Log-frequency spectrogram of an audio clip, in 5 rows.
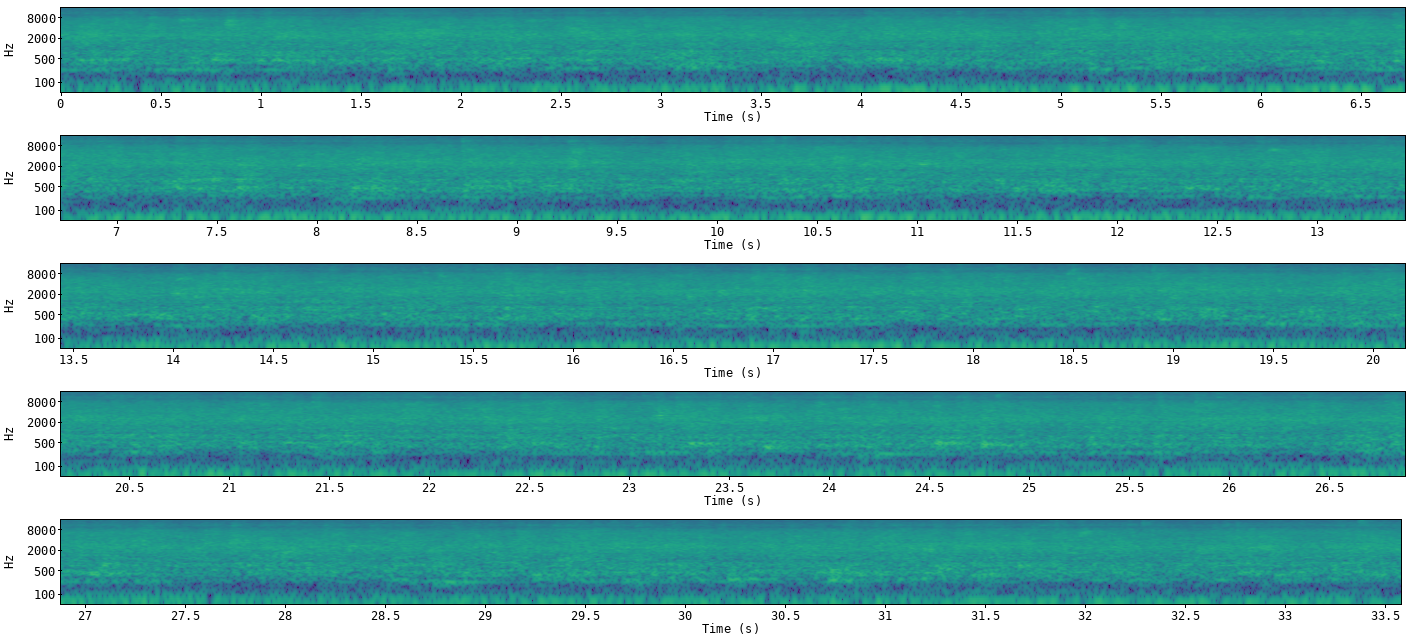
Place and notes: {"title": "Utena, Lithuania, under the small bridge", "date": "2020-10-26 18:00:00", "description": "small omni mics under the bridge", "latitude": "55.48", "longitude": "25.61", "altitude": "108", "timezone": "Europe/Vilnius"}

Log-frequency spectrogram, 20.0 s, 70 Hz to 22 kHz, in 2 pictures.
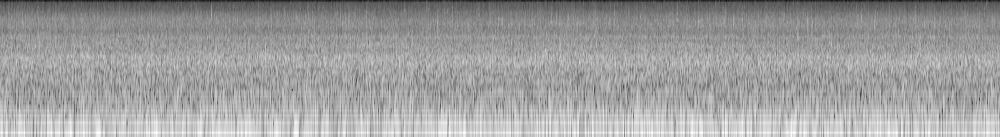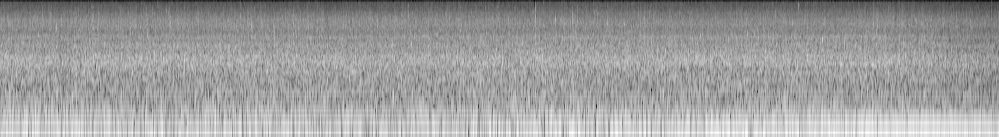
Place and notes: {"title": "Maribor, Pekrski potok - small creek", "date": "2012-05-31 14:55:00", "description": "Pekrski potok comes from the Pohorje mountains and flows through parts of the city. the little stream isn't in a good condition\n(SD702 DPA4060)", "latitude": "46.54", "longitude": "15.62", "altitude": "281", "timezone": "Europe/Ljubljana"}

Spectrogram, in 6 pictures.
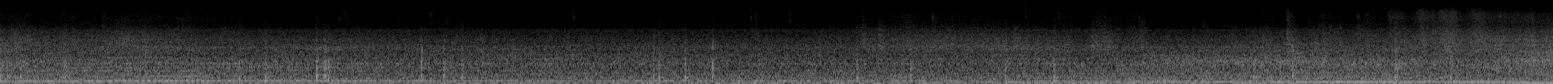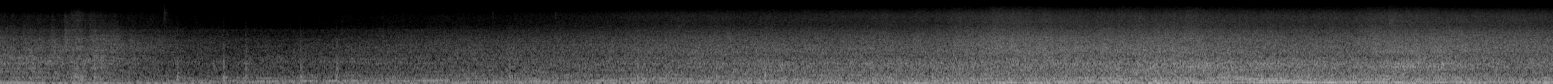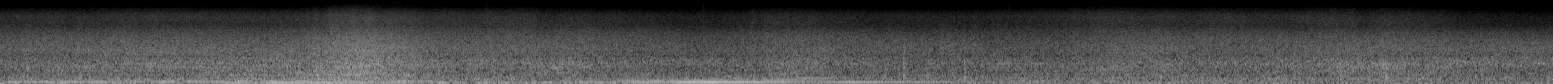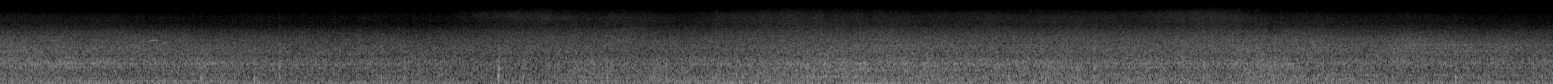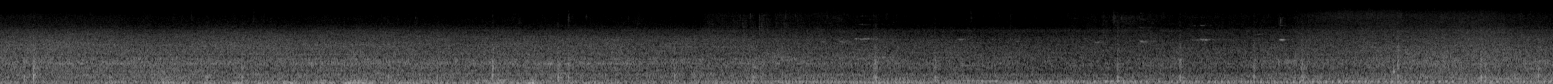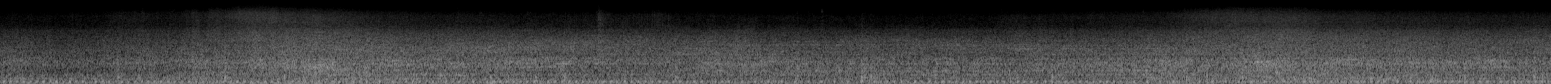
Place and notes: {"title": "桃米里, Puli Township - Rainy Day", "date": "2015-08-25 17:45:00", "description": "Rainy Day, Traffic Sound\nZoom H2n MS+XY", "latitude": "23.94", "longitude": "120.93", "altitude": "475", "timezone": "Asia/Taipei"}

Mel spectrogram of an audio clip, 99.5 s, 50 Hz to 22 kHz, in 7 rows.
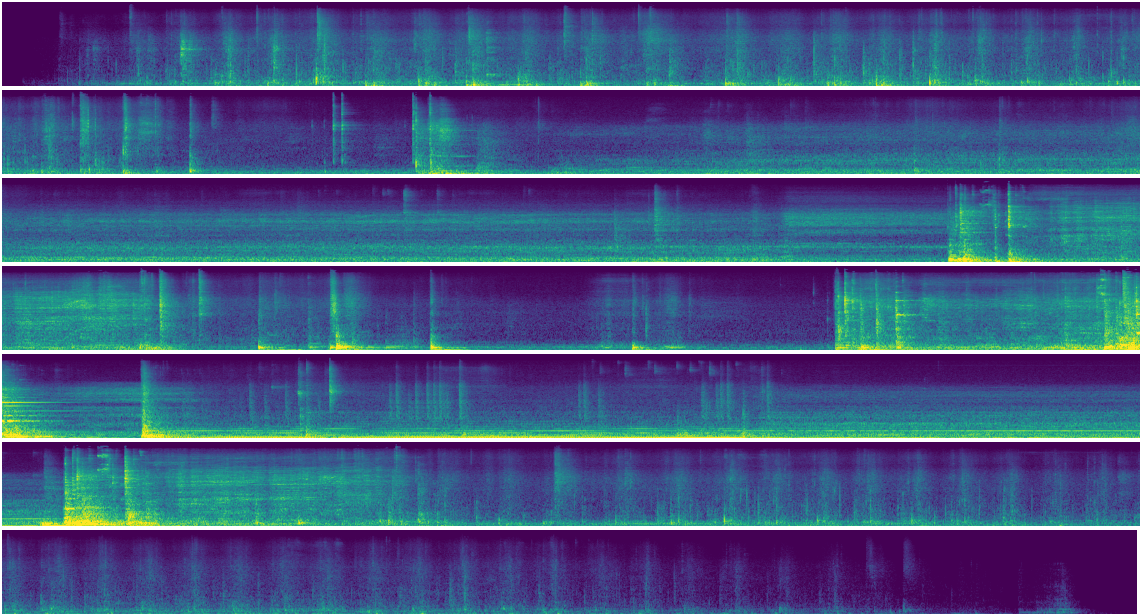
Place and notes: {"title": "Skogsby, Färjestaden, Sverige - Sound of elevator", "date": "2022-07-07 12:21:00", "description": "The soundstory of someone walking up to and entering an elevator and using it. Øivind Weingaarde.", "latitude": "56.63", "longitude": "16.51", "altitude": "39", "timezone": "Europe/Stockholm"}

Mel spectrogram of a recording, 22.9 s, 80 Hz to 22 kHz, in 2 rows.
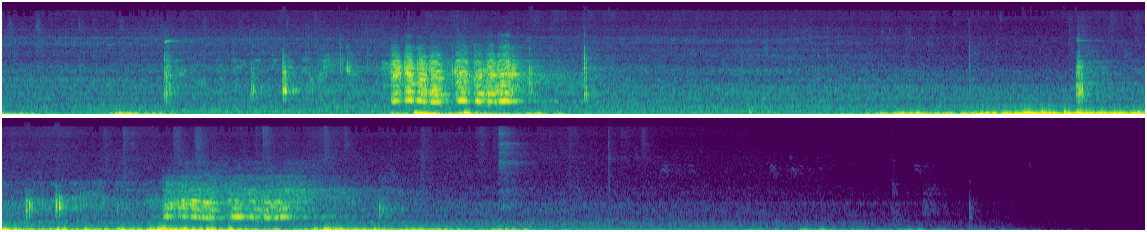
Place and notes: {"title": "Borne Sulinowo, Polska - seller of gas bootles", "date": "2015-07-21 07:20:00", "description": "Every day, between 7 and 8 this man is doing the rounds around the city. It sells gas bottles and by the voice informs people about this fact. It sounds like a mantra.", "latitude": "53.58", "longitude": "16.55", "altitude": "145", "timezone": "Europe/Warsaw"}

